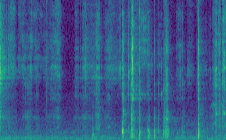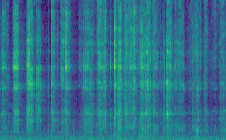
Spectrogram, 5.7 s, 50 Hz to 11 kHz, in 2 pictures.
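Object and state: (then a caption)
3D-printed plastic cylinder puzzle being rubbed. Fingertips rub and rotate the ridged parts of a small blue 3D-printed plastic cylinder puzzle held close. The sound is a bright, dry scratching and clicking with many short, sharp ticks that stop almost instantly, over a faint low hum.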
